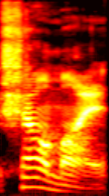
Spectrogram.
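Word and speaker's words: 烧卖: In Chinese, the food is pronounced as Shao Mai, so Funimation simply took that and said Shu's name as Shao from Resurrection F onwards, for whatever reason.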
